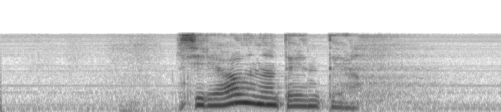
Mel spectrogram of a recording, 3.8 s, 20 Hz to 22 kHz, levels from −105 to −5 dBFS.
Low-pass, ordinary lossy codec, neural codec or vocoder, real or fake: 7.2 kHz; none; none; real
